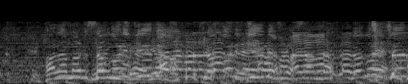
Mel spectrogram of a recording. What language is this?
Japanese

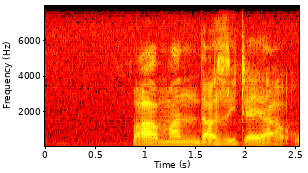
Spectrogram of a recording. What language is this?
Venda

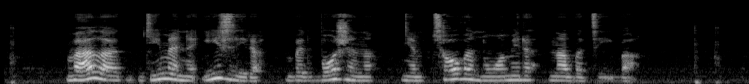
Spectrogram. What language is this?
Latvian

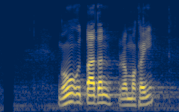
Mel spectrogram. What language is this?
Nepali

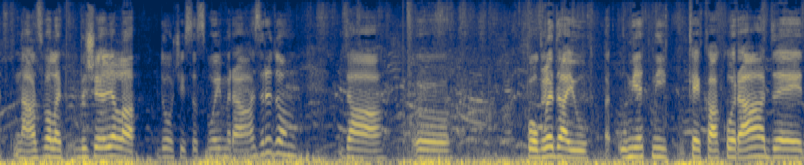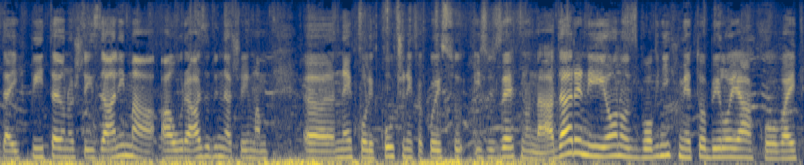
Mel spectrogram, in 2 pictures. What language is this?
Croatian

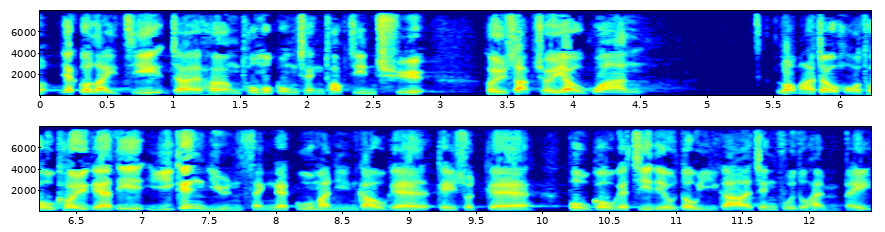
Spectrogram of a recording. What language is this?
Cantonese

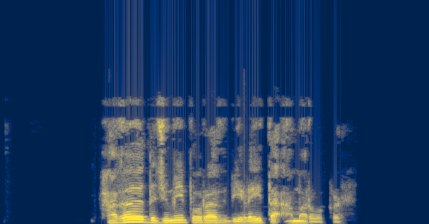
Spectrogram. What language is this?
Pashto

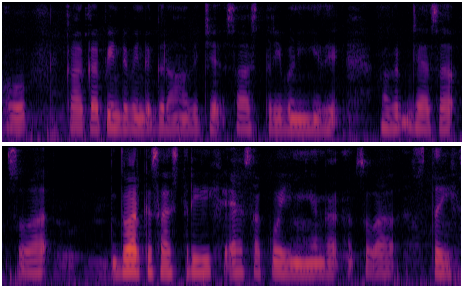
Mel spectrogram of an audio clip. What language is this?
Dogri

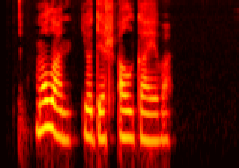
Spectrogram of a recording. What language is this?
Mari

